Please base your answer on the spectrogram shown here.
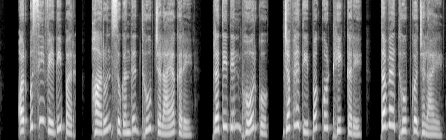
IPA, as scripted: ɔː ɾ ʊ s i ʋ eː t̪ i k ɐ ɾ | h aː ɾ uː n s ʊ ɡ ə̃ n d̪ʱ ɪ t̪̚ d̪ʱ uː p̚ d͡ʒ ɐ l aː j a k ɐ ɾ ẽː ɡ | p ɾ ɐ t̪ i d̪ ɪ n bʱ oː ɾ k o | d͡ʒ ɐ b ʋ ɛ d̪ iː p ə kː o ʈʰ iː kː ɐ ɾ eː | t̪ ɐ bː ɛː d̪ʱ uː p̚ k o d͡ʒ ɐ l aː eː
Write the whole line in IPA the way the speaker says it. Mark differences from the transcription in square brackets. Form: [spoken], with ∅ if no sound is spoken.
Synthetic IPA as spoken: ɔː ɾ ʊ s i ʋ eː [d̪] i [p] ɐ ɾ | h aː ɾ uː n s ʊ ɡ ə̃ n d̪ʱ ɪ t̪̚ d̪ʱ uː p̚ d͡ʒ ɐ l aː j a k ɐ ɾ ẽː [∅] | p ɾ ɐ t̪ i d̪ ɪ n bʱ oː ɾ k o | d͡ʒ ɐ b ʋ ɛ d̪ iː p ə kː o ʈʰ iː kː ɐ ɾ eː | t̪ ɐ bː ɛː d̪ʱ uː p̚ k o d͡ʒ ɐ l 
